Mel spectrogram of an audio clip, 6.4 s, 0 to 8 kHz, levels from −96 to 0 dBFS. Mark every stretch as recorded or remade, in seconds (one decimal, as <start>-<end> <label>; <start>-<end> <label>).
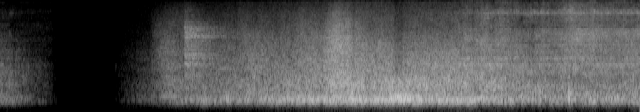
0.0-1.2 remade; 1.2-4.6 recorded; 4.6-6.4 remade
